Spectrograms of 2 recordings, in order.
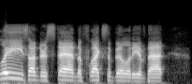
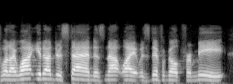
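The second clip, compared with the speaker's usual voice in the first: ordinary delivery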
